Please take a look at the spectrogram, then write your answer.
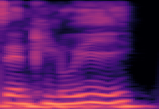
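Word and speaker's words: Saint-Louis: So the first one is Saint Louis, that is the right pronunciation in French, Gori, Dakar, and Rufisque.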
